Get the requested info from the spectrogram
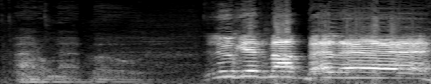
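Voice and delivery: very high, loud, slow bellow, "belly" stretched out. Joking about the others' belly line, saying it in Fat Bastard voice. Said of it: "you have to do it in the fat bastard voice".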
